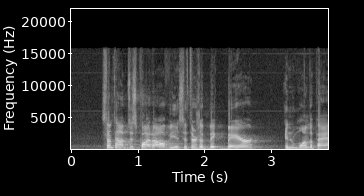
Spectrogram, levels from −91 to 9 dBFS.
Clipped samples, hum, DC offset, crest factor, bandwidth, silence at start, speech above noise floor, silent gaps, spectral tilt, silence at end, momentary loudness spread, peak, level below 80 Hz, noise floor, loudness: under 0.1%; none; under 0.1%; 14 dB; 16 kHz; 0.5 s; 29 dB; none; -4 dB/octave; 0 s; 6 LU; -2 dBFS; -54 dBFS; -44 dBFS; -15 LUFS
